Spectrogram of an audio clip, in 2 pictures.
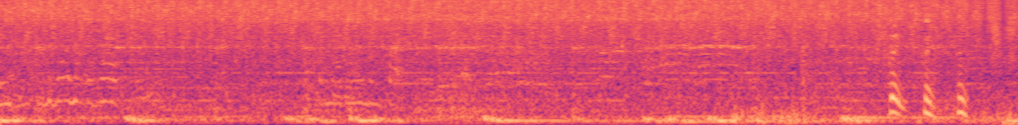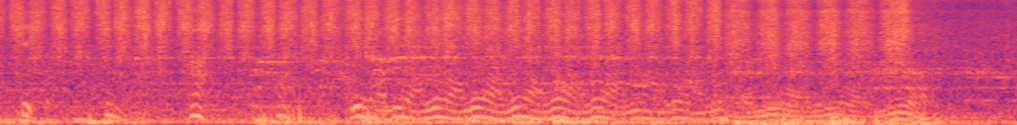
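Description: Hand sanding: a small bicycle part rubbed back and forth on a sheet of sandpaper laid flat on a wooden table, a steady scraping rub, over background music.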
